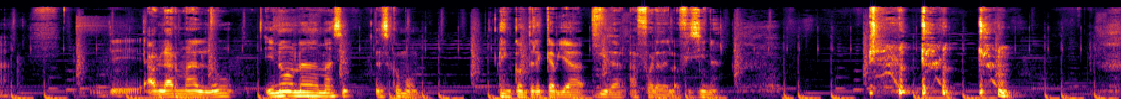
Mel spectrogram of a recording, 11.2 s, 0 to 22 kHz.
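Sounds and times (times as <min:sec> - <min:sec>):
speech: 0:01.1 - 0:04.4, 0:05.0 - 0:07.4, 0:10.0 - 0:10.2
harsh coughing fit: 0:08.6 - 0:10.2
throat clearing: 0:08.7 - 0:10.2.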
